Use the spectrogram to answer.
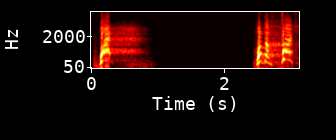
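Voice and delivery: very loud, high-pitched yell; startled high shout; shocked shout. Real, not acted. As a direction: burst out in loud disbelief. Shocked outburst during prank.

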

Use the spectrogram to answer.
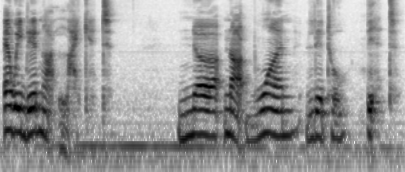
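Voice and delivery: whispered, glum and sulky. A narrator's reading. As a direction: breathe it out like a bored child. Bored children on rainy day.

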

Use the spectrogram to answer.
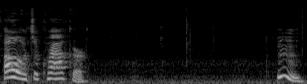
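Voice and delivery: speaking between bites; chewing while talking. Real, not acted. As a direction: mouth partly full of cracker. Seen 1: Bites cracker at -2s, jaw still working while speaking, bitten cracker held.

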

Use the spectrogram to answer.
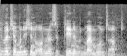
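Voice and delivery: ordinary delivery

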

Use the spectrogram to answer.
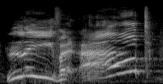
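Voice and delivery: high, drawn-out pitchman's cry; over-exclaimed slogan. Acted. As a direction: sell it with far too many exclamation marks. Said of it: "way too many exclamation marks after it".

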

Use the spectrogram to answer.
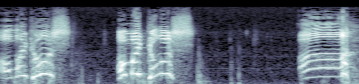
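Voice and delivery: ecstatic high screaming joy; shrieking jackpot winner. Real, not acted. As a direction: scream with disbelieving delight. Wins the game, screaming joy.

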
